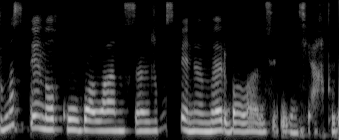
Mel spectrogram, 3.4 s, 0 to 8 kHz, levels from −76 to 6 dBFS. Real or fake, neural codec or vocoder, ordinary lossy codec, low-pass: fake; codec, 16 kHz, 4 kbps, X-Codec, HuBERT features, trained on balanced general audio; none; none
